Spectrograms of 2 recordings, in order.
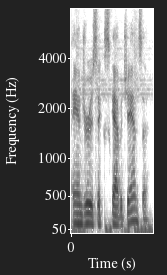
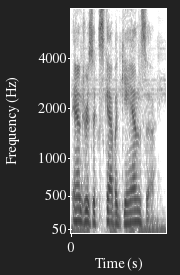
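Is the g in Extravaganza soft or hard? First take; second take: soft; hard. First: The g in Extravaganza is soft. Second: The g in Extravaganza is hard. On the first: It blends in the word scavenger. "I came up with a great name for it" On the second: It is the plain word extravaganza. "you were calling it"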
